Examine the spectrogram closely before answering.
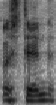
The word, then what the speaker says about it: Oostende: Oostende.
